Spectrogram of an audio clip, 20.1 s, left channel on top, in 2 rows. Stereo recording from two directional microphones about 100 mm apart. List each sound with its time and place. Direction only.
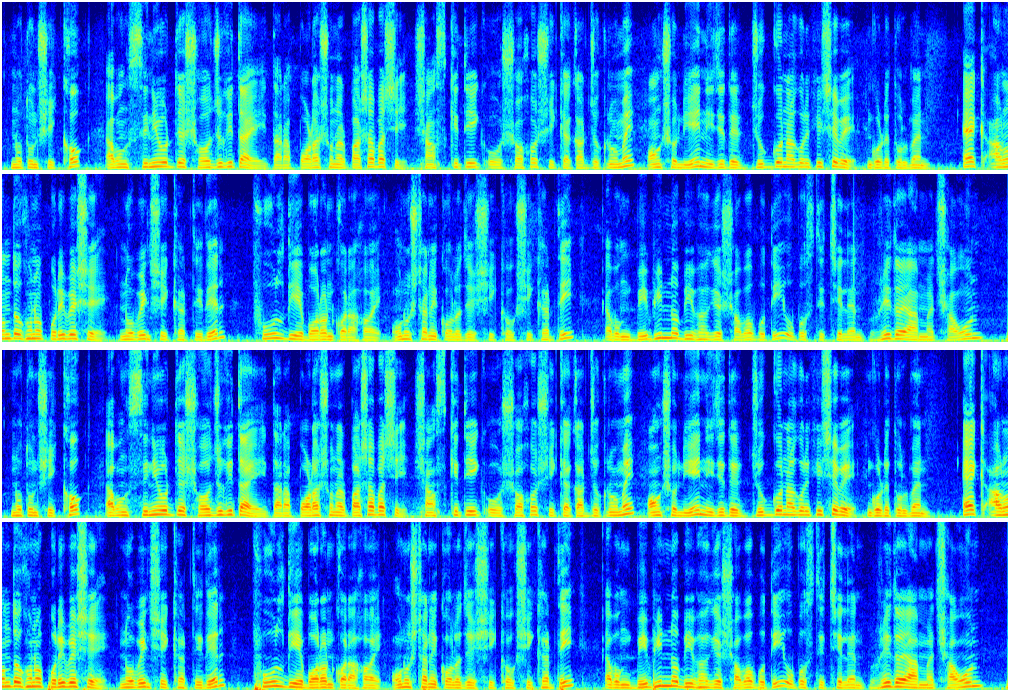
0.2 s speech: 15° right (ahead or behind); by 19.8 s 40° right (ahead or behind)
